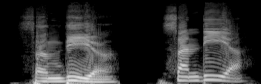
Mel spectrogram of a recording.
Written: sandia

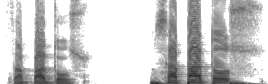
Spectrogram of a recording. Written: zapatos

